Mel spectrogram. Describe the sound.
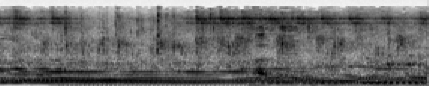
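An audience claps and applauds steadily in a dense, continuous patter, mixed with sustained tones and voices that ring out over the applause throughout.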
